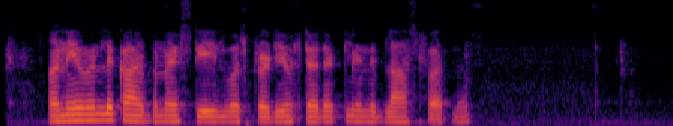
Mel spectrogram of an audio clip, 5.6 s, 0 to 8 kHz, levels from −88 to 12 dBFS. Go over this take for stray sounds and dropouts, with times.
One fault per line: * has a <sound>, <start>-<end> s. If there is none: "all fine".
all fine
